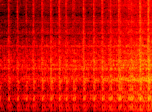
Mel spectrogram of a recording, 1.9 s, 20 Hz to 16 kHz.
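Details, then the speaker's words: Cold first start after buttoning up the right side of the engine with a new gasket, two-stroke bike with CDI ignition: crisp, even popping at about eight beats a second, slowly building; clean idle. "The sweet sound of a 2-stroke. Listen to that. That is all there, guys. All there. Nice and crisp."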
